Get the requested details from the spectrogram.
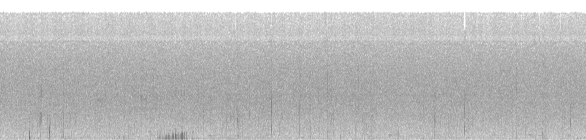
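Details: Morning hunger stomach growling (borborygmi): a single brief low gurgling growl against quiet room hiss.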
